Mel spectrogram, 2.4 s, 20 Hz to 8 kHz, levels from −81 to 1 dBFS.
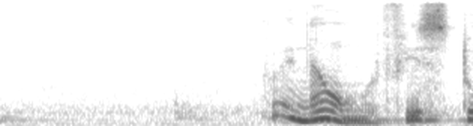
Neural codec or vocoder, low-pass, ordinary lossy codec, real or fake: none; 7.2 kHz; none; real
